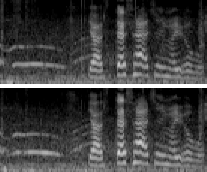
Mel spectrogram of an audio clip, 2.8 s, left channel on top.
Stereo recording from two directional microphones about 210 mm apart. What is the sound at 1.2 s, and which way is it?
A woman's voice, 5° right (ahead or behind).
